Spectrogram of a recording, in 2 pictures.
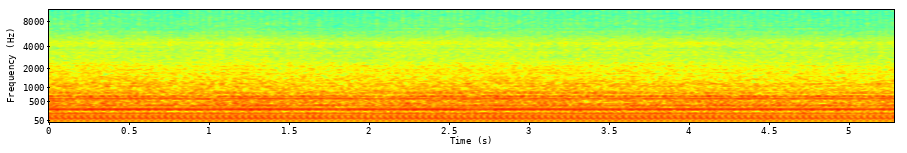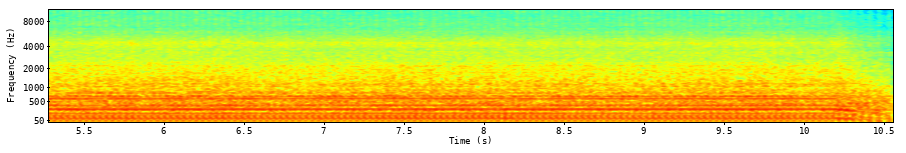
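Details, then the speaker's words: Briggs & Stratton OHV (plastic carb) Hyper Tough push mower after burning off the leftover water in the fuel: a steady, even single-cylinder drone with no surging until shutdown, running healthy. "excellent so all it was doing is it just needed to fight the battle with the water that was still left in there"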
